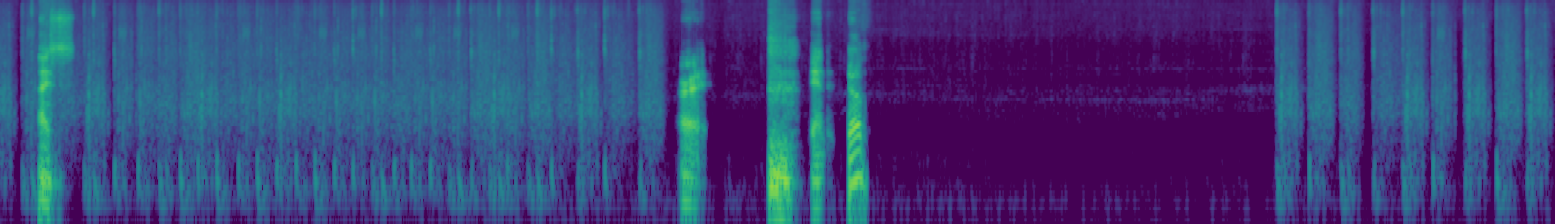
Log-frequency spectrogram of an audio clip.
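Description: Footsteps crunch quickly on sand.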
